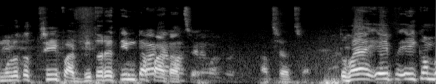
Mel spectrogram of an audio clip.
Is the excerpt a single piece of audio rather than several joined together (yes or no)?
yes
